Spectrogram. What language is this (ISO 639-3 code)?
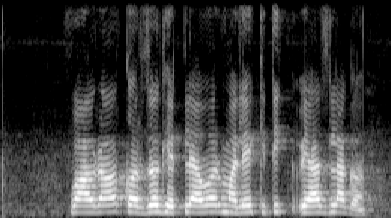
mar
